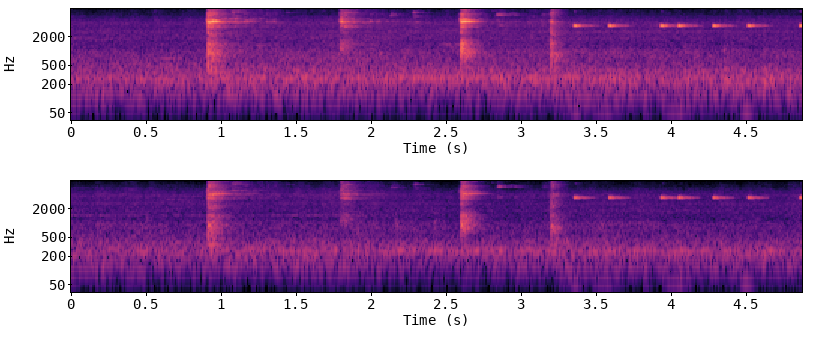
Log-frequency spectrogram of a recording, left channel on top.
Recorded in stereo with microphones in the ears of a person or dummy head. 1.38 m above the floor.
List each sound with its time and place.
0.9 s hammering: 40° left (ahead or behind), 2 m
3.3 s an alarm: 70° left (ahead or behind), 2.5 m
